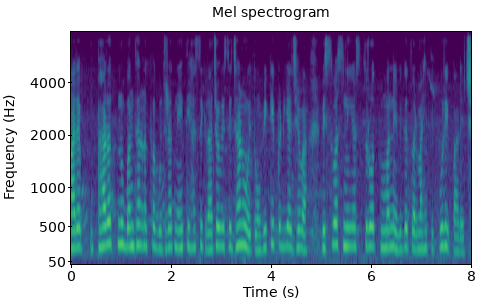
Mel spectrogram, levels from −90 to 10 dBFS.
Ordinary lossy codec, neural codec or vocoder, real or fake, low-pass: none; none; real; 7.2 kHz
